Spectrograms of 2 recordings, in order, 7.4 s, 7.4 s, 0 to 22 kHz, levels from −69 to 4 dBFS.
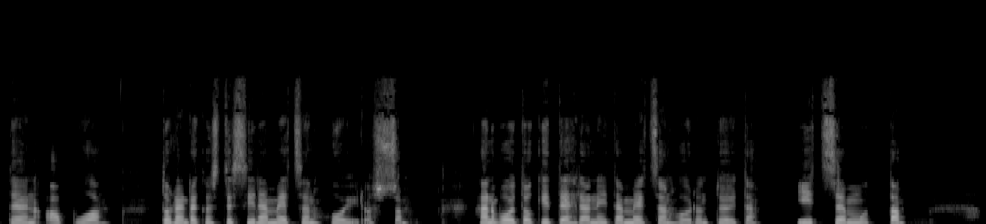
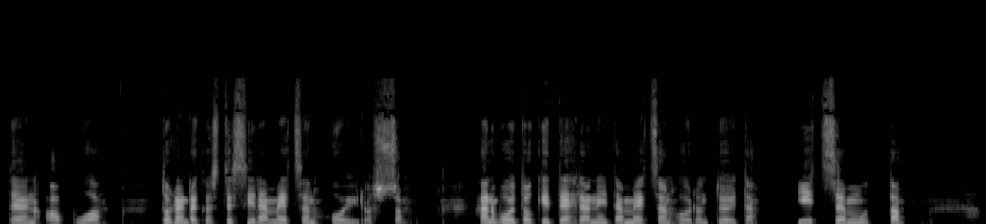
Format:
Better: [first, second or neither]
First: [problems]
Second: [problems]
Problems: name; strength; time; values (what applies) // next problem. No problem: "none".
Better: first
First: none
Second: thin; somewhat; fading below 300 Hz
